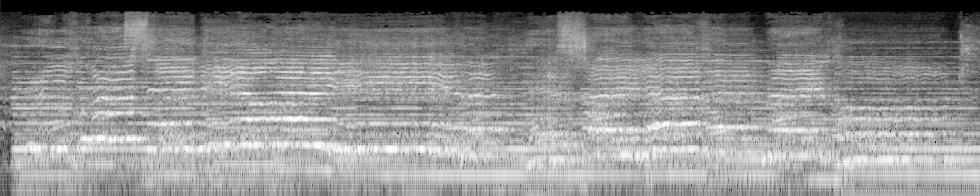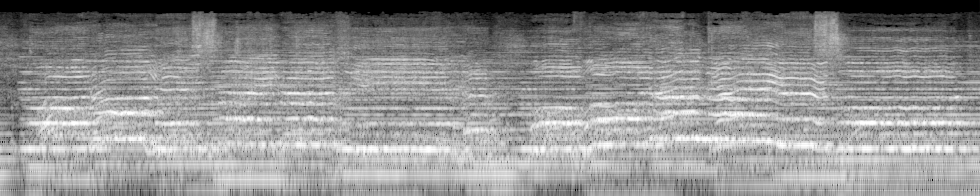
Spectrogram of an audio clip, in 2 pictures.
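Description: A church congregation singing a worship song together in Afrikaans, in long held notes, with a short break between lines about ten seconds in.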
